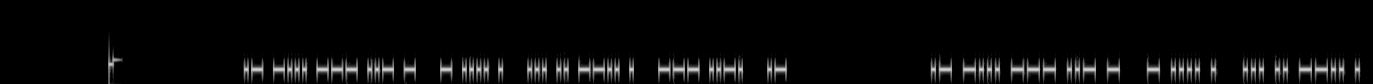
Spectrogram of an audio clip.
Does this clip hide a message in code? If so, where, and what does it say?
Yes: Morse code from 2.4 to 13.6 s, heard as a keyed tone, about 29 wpm, 700 Hz. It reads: ABOUT THE SIZE OF A ABOUT THE SIZE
